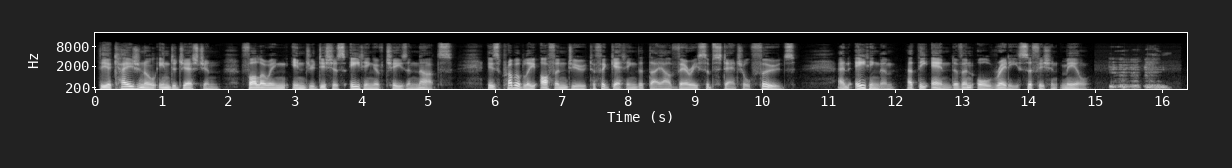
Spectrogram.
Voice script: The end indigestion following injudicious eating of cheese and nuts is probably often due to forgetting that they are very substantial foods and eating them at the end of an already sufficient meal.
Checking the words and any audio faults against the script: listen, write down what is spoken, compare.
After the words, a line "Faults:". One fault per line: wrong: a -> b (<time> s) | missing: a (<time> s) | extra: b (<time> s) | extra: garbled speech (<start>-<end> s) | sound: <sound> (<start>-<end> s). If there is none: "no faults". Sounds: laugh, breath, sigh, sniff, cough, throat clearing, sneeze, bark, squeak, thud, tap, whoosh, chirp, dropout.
The occasional indigestion following injudicious eating of cheese and nuts is probably often due to forgetting that they are very substantial foods and eating them at the end of an already sufficient meal.
Faults:
wrong: end -> occasional (0.2 s)
sound: throat clearing (15.2-16.2 s)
